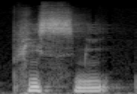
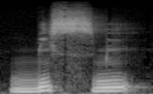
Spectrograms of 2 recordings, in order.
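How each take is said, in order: First: The first sound has a puff of air, like P. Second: The first sound is a plain B without air. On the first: The speaker calls it wrong. "having a bit of wind come out with the ba... close to the English P" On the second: The speaker calls it right. "it's correct to say bismi"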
